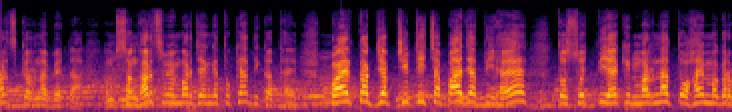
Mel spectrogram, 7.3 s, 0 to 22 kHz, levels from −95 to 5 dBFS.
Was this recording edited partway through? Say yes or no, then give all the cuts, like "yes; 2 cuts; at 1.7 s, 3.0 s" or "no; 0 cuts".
no; 0 cuts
